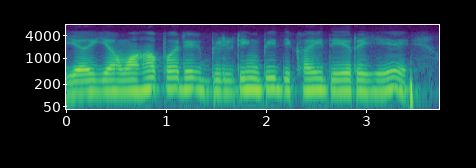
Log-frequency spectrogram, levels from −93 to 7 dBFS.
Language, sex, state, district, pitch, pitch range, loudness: Hindi, male, Jharkhand, Deoghar, 135 Hz, 130-145 Hz, -17 LUFS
